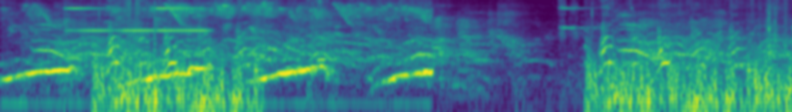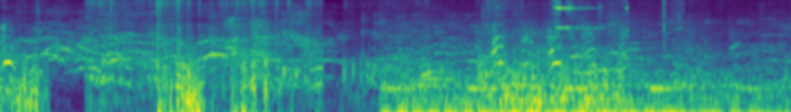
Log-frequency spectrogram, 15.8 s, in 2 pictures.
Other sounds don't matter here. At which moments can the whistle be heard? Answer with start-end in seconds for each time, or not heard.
not heard.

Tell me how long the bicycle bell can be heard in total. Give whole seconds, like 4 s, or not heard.
3 s.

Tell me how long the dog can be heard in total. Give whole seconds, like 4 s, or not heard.
6 s.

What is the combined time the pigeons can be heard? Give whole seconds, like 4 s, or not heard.
8 s.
